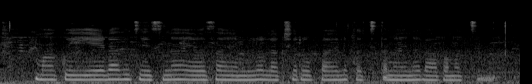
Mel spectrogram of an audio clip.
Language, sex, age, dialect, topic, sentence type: Telugu, female, 25-30, Telangana, banking, statement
